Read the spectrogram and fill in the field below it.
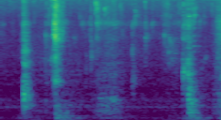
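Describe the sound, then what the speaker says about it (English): Tap water poured into a pot for potato and leek soup with pork sausage, heard as short hissing splashes: two bursts close together, a quieter stretch, then another burst, close by with no talking. "I'm going to get a little bit of water."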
